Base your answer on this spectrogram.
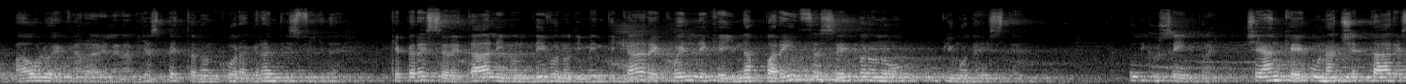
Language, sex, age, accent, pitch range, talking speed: Italian, male, 50-69, native, 145-170 Hz, 130 wpm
